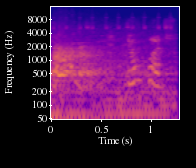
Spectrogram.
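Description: A dog in the video game Until Dawn gives a couple of short, yipping barks close by, heard amid speech from players.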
